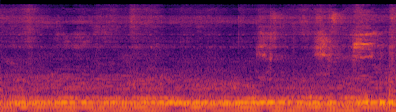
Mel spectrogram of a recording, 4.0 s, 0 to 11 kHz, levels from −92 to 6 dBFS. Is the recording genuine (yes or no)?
no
